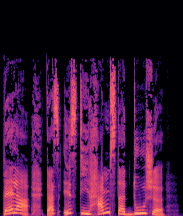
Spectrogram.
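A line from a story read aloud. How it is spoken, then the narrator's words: Shout. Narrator (German): als er schrie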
